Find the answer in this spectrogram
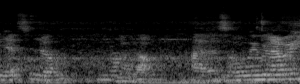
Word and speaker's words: Ja: Ja.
